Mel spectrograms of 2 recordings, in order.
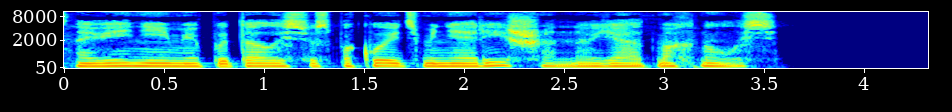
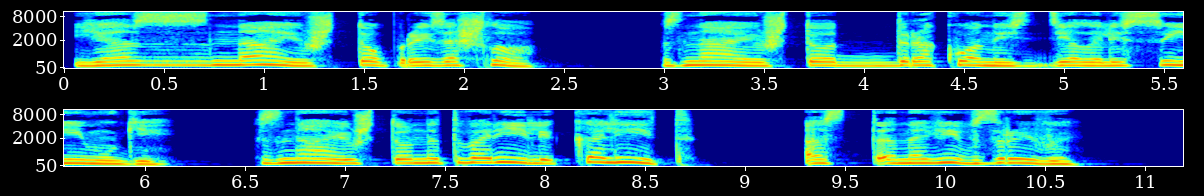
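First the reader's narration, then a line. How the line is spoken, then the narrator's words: Desperate shout. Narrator (Russian): Я перешла на отчаянный крик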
